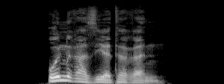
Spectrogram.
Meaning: inflection of unrasiert: 1. strong genitive masculine/neuter singular comparative degree 2. weak/mixed genitive/dative all-gender singular comparative degree
- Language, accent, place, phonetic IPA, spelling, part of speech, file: German, Germany, Berlin, [ˈʊnʁaˌziːɐ̯təʁən], unrasierteren, adjective, De-unrasierteren.ogg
